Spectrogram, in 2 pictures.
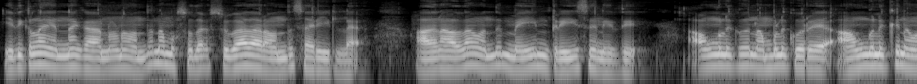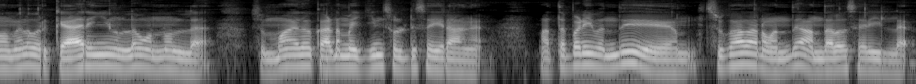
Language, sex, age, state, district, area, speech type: Tamil, male, 18-30, Tamil Nadu, Nagapattinam, urban, spontaneous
